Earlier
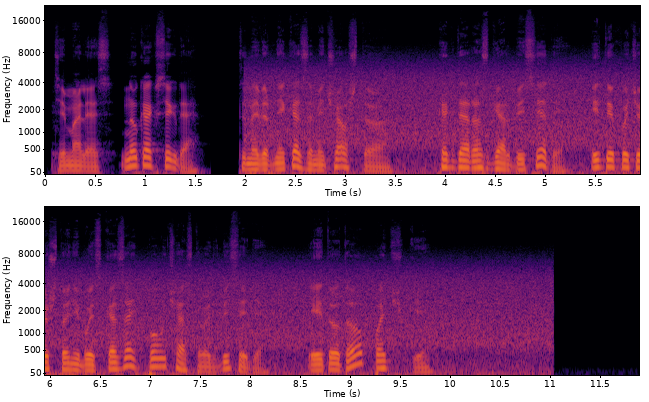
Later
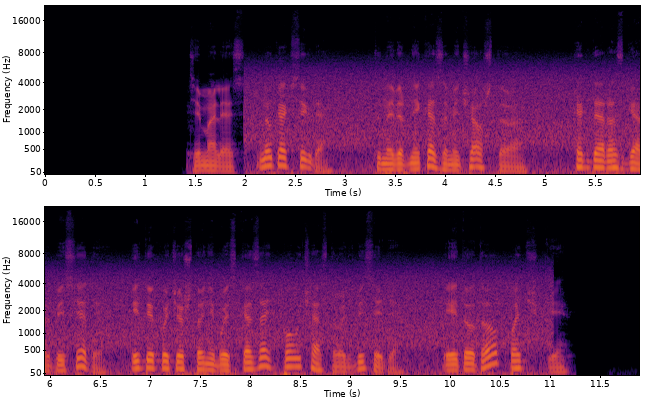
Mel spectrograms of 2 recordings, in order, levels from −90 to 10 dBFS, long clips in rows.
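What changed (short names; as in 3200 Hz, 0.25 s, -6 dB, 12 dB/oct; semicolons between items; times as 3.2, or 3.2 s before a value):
speech: entry +1.35 s; master: add bell 12000 Hz -13 dB 0.7 oct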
